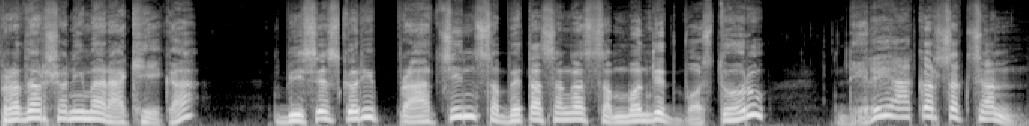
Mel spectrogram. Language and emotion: Nepali, surprised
